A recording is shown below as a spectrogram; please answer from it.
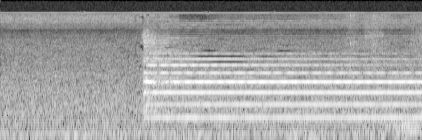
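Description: An electronic timer tone starts suddenly about two-thirds of a second in and holds at one steady pitch: the signal that the timed pose hold is over.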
